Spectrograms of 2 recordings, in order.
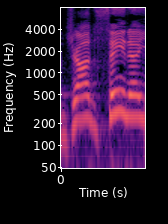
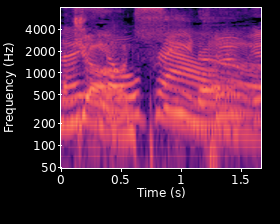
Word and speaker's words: Cena: John Cena, you know who he is. – Yes, and you said his name right again. – John Cena.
